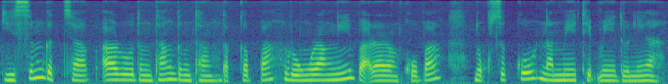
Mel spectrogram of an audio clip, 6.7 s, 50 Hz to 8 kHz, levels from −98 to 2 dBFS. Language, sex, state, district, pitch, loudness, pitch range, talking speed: Garo, female, Meghalaya, West Garo Hills, 190 Hz, -15 LUFS, 175-200 Hz, 110 wpm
